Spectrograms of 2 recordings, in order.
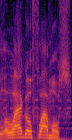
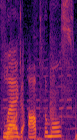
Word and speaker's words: lagophthalmos: Nocturnal Lagophthalmos. No, not even close. – Lagophthalmos, maybe? Ophthalmos. – Oh.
